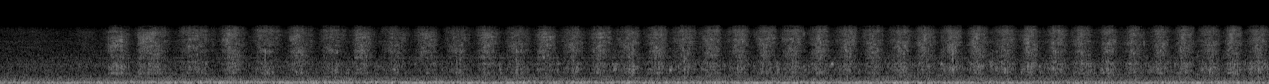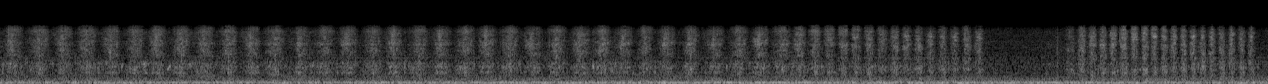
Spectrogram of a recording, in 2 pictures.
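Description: Hand-drill friction fire: a dog fennel spindle spun back and forth between gloved palms, grinding in the notch of a sabal palm hearth board with a fast, steady rhythmic rasp. The rasp stops briefly near the end as the hands go back to the top of the spindle, then starts again.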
